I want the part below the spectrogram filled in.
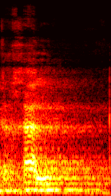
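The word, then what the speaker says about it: קהל: Bueno, efectivamente, eh, iglesia, iglesia viene del griego eclesía y este a su vez tiene su paralelo en el hebreo que se pronuncia cajal y que significa asamblea,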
